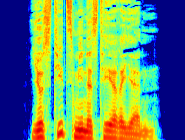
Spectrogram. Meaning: plural of Justizministerium
- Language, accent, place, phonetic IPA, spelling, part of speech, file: German, Germany, Berlin, [jʊsˈtiːt͡sminɪsˌteːʁiən], Justizministerien, noun, De-Justizministerien.ogg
